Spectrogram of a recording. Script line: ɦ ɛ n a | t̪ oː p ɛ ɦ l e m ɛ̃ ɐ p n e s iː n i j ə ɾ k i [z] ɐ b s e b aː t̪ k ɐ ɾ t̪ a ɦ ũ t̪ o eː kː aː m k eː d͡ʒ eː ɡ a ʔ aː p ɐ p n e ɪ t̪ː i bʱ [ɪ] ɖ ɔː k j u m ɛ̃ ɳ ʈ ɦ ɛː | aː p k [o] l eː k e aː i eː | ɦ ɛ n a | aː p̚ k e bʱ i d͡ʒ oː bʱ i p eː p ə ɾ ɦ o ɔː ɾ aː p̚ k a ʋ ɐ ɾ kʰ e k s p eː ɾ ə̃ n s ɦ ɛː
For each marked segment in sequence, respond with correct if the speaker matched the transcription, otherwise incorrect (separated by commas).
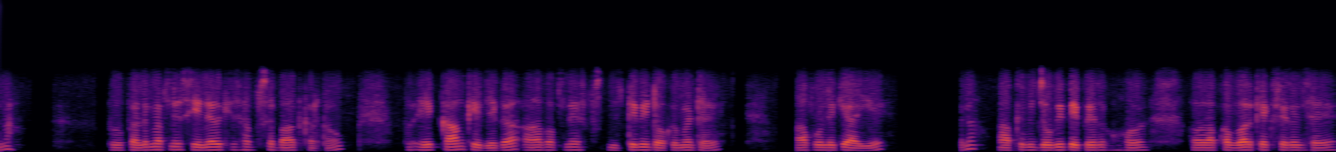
incorrect, incorrect, correct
